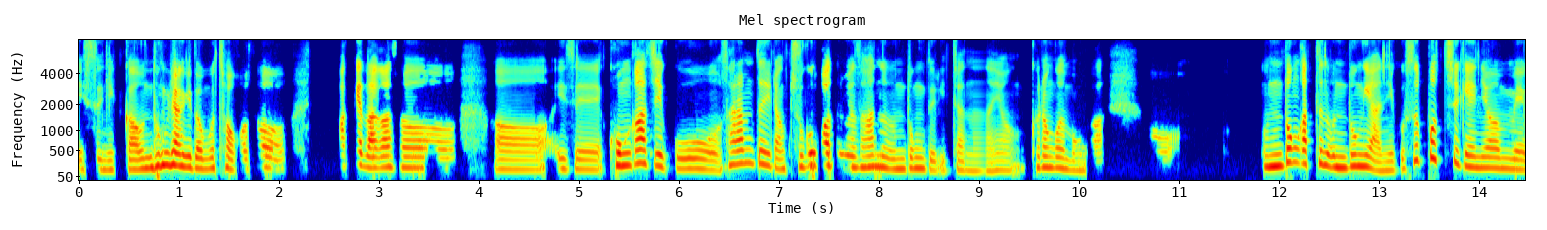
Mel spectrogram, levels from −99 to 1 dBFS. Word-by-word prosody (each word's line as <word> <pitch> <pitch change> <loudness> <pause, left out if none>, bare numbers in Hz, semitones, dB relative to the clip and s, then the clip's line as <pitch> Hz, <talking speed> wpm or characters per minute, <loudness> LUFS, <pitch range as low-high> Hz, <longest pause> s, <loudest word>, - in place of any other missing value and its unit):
있으니까 155 0 -3
운동량이 210 +4 +5
너무 175 0 0
적어서 165 0 -3 0.5
밖에 210 +3 0
나가서 185 -1 +2 0.7
어 155 -1 -2
이제 160 -2 -5
공 220 -1 +4
가지고 175 - +2
사람들이랑 240 -7 0
주고받으면서 215 -2 +1
하는 195 -2 +1
운동들 170 -2 -4
있잖아요. 140 +1 -10
그런 190 0 -2
거는 180 -2 -2
뭔가 145 -1 -9
어 - - -11 1.6
운동 210 +7 +4
같은 250 -2 +2
운동이 200 0 +2
아니고 145 +2 -5
스포츠 310 - 0
개념의 180 -6 -1
185 Hz, 280 characters per minute, -20 LUFS, 160-210 Hz, 1.6 s, 운동량이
